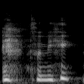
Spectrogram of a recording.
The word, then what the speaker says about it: Antony: The love interest for Antony, which if you listen to my season 1 thoughts, you know, I hate saying Antony because it is spelled like Anthony, but whatever.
